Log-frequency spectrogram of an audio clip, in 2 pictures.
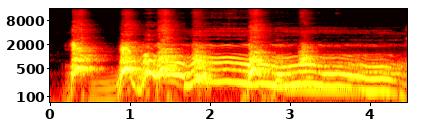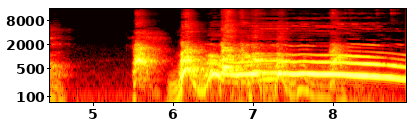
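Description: A German Shepherd howls in long, wavering, rich-toned notes broken by sharp yelping onsets.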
